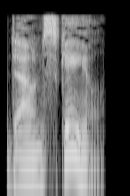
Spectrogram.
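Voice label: "downscale", English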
